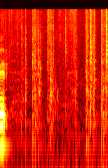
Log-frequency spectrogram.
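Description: Tarot cards being shuffled and handled by hand to draw a clarifier card: a run of faint papery flicks and clicks, a little louder near the end.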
